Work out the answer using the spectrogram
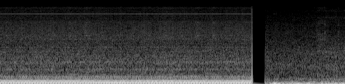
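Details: Restored 1953 Pontiac, old straight-six: steady, even low idle rumble with constant beat, no misses or knocks; idling cleanly.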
